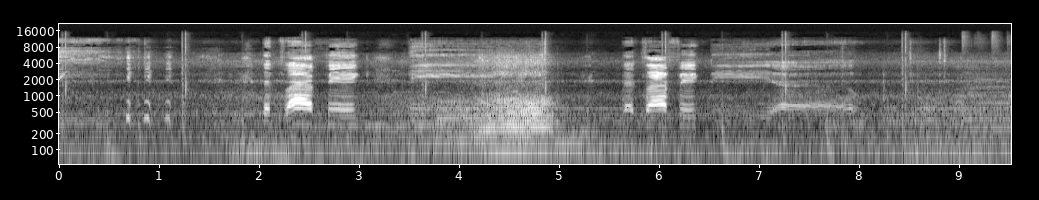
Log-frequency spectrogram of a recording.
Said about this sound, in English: And as always, I'm on my way to work as of this recording. Here, I will show you the scenario again, even if you feel that this is so ordinary in the Filipino setting. It's traffic.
